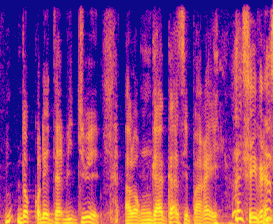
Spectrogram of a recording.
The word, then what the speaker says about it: Ngaka: Ngaka. Ngaka. Comme Nguyen.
